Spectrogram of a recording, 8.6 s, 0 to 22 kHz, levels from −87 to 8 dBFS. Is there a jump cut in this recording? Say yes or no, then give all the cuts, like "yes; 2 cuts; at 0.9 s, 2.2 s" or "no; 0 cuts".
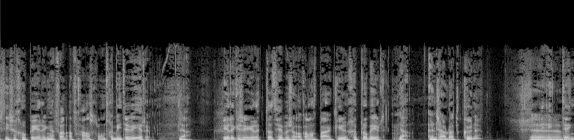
no; 0 cuts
